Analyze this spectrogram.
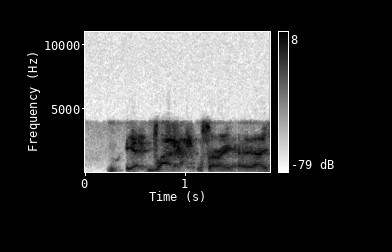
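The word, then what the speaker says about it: Vladeck: Stephen um damn it I'm gonna say his name wrong how do you say his name again vadic yeah vadic sorry I said earlier that sounds very um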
